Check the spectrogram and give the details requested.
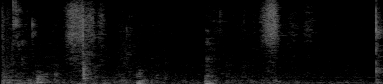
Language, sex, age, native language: Icelandic, female, 60-69, Icelandic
